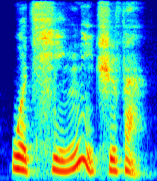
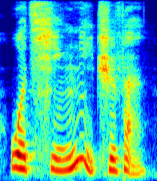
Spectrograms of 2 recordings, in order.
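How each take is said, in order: First: The stress is on the word 请. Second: The stress is on the word 请.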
